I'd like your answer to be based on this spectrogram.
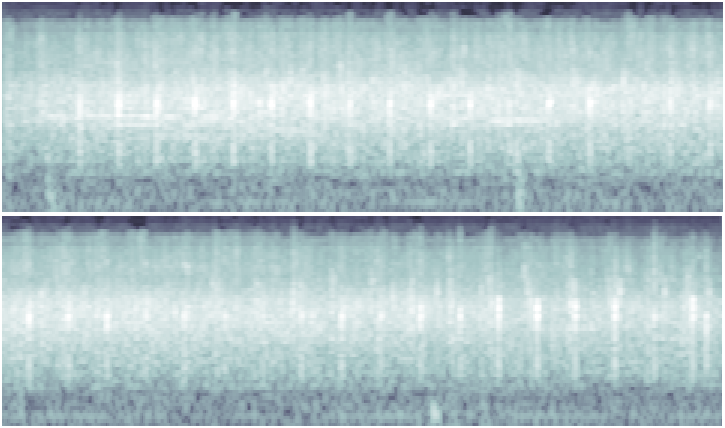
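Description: A political audience in Mexico gives a sustained round of applause for the president, an even, dense patter of many hands at moderate distance with no speech.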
